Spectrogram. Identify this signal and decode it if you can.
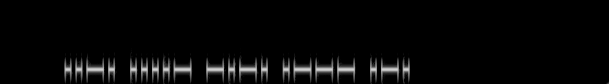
Morse code, heard as a keyed tone, about 22 wpm, 700 Hz. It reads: F4CJR
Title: DXCC-100 Call Signs - 5 Characters - 22wpm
